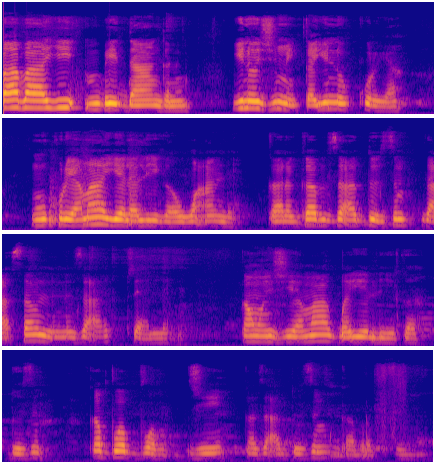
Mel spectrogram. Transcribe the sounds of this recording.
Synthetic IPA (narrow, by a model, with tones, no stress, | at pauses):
pa˦baː˦ji˦m̩˦be˦daː˦ŋɡɨ˨nɨ˦m | ji˦no˦ʒi˦mɨ˨ka˨ji˦no˦ku˦ɾi˨ja˨ | ŋʊ˨nku˨ɾi˨ja˨maː˦jɛ˦la˨liː˦ɡa˨wa˦ʔa˦nlɨ˨ | ka˨ɾɨ˨ɡa˦bza˦ʔdo˨zɨ˦mza˨ʔsa˦blɨ˨nɨ˨za̰˦ʔpi˨ɛ˨lːɨ˨ | ka˨ŋʊ˨nʒi˨ja˨maː˦ɡ͡ba˨jɛ˦liː˨ɡa˨do˨zɨ˦m | ka˦bɔ˦bbɔ˨bʒɛː˨˦ka˨za̰˨ʔdo˨zɨ˦mka˨bɨ˨ɾɨ˨puː˦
